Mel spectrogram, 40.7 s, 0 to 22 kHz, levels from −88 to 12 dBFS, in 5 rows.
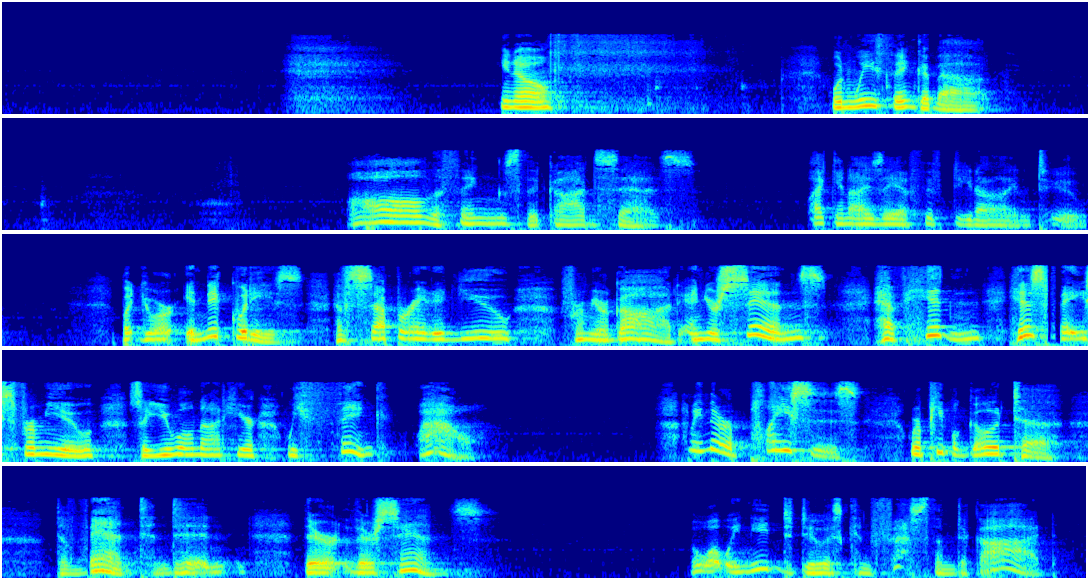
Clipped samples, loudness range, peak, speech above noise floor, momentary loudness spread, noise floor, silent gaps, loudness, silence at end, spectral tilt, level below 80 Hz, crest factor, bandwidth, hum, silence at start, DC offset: under 0.1%; 10 LU; -6 dBFS; 53 dB; 18 LU; -80 dBFS; none; -27 LUFS; 0.35 s; -5 dB/octave; -56 dBFS; 22 dB; 8 kHz; none; 2.2 s; under 0.1%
